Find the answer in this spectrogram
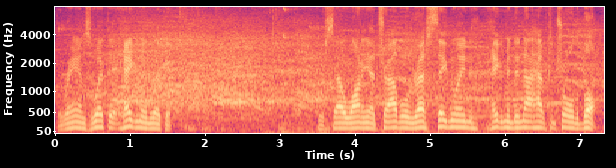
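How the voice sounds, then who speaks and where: This young American commentator has a mid-range, fairly even voice at normal speed, pausing often as he calls basketball live. His clipped play-by-play follows the action over loud court sounds and bouncing balls in the gym.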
